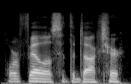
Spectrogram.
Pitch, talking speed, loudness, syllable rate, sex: 125 Hz, 230 wpm, -16 LUFS, 5.9 syllables/s, male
